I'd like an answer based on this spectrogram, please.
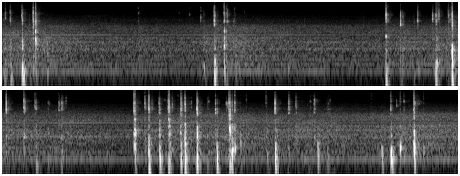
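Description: Typing on a computer keyboard: short runs of keystrokes with pauses between, the longest runs about halfway through and around two-thirds of the way in, over a faint steady hum.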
